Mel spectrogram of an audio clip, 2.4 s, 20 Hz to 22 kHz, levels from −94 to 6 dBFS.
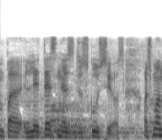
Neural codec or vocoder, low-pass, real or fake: none; 7.2 kHz; real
